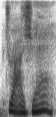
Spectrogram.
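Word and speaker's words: dragée: D-R-A-G-E-E. – Oh. – I had to look up the pronunciation. – Draje.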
